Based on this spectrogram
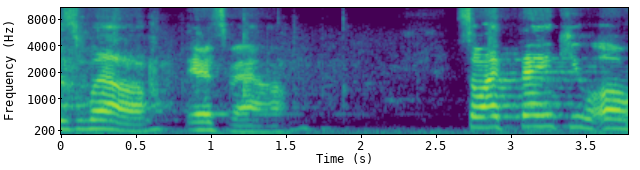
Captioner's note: applause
